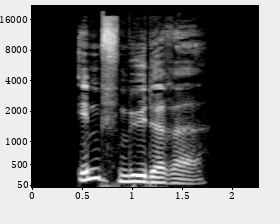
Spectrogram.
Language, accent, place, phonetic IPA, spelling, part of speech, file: German, Germany, Berlin, [ˈɪmp͡fˌmyːdəʁə], impfmüdere, adjective, De-impfmüdere.ogg
- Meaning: inflection of impfmüde: 1. strong/mixed nominative/accusative feminine singular comparative degree 2. strong nominative/accusative plural comparative degree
